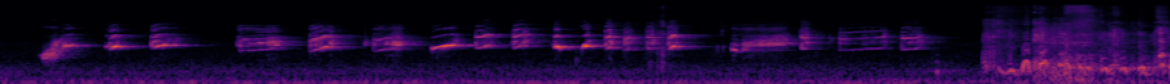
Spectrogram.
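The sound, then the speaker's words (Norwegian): A person imitates a tired little monkey with a long run of short, breathy hooting whoops in a quick, uneven rhythm, ending in a harsh, noisy outburst. “Du skal være en trøtt ape.”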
